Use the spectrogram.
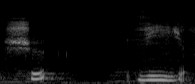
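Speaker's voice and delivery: Cheville drawn out very slowly and softly, each syllable separate; slow soft model word; stretched slowly. Shown as a demonstration. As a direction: stretch out Cheville gently for the child to hear. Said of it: "Il nous manquait vie".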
